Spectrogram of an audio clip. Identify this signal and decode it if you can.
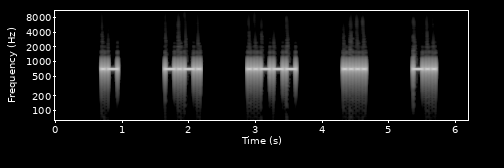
Morse code, heard as a keyed tone, about 25 wpm, spaced as for 10 wpm, 700 Hz. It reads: AC2HD
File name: Lesson 16g - Letter c - Call Signs 25wpm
